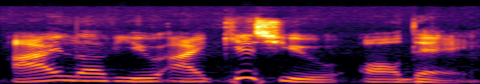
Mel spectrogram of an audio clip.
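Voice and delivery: ordinary talk, nothing marked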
